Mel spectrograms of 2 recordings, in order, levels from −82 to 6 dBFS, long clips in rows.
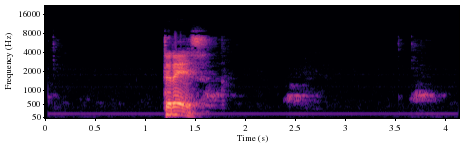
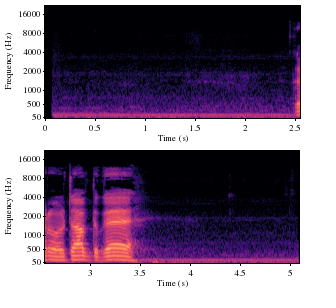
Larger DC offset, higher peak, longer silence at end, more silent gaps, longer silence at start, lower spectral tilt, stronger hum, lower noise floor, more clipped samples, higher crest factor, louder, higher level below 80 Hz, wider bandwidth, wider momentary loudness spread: neither; about the same, -2 dBFS vs 0 dBFS; about the same, 0.35 s vs 0.45 s; neither; first, 1.2 s vs 0.45 s; second, -3 dB/octave vs -5.5 dB/octave; neither; first, -59 dBFS vs -40 dBFS; neither; about the same, 22 dB vs 20 dB; about the same, -15 LUFS vs -15 LUFS; second, -58 dBFS vs -44 dBFS; second, 9.4 kHz vs 13 kHz; first, 29 LU vs 23 LU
